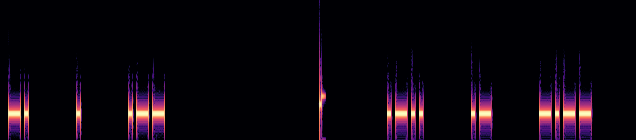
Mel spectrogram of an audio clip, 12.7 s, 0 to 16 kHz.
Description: Morse code, heard as a keyed tone, about 15 wpm, spaced as for 7 wpm, 700 Hz. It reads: NEW LAY
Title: 4x Character Spacing - Top 500 Words - 15wpm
